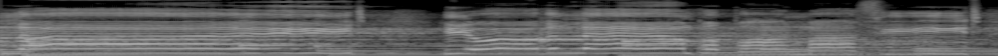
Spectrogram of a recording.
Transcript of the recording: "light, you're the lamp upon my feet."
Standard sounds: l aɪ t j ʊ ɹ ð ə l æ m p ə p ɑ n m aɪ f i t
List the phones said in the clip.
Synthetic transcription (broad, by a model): l aɪ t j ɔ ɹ ð ə l æ m p ə p ɑ n m aɪ f i t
